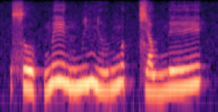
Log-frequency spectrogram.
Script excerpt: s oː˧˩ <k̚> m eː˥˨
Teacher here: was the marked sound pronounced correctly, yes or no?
yes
